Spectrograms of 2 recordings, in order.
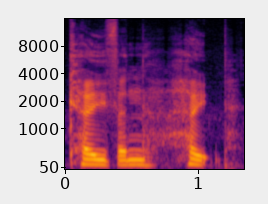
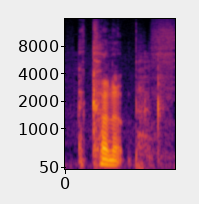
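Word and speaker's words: Covenhope: How about it looks like Coven Hope, Cunnup. So somehow the V is dropped and the H, Cunnup, from Coven Hope.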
